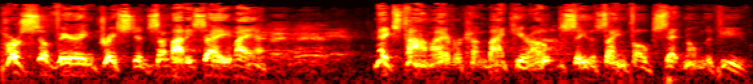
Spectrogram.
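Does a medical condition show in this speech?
Yes: vocal fold paralysis, bilateral; speaks with false vocal folds; voice partly regained since loss about 9 years ago, false-fold voicing on camera exam, Baptist Hospital.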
